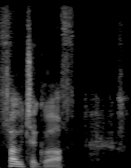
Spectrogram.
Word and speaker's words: photograph: it's photograph isn't it photograph sorry it's on the first first syllable photograph photographer a little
